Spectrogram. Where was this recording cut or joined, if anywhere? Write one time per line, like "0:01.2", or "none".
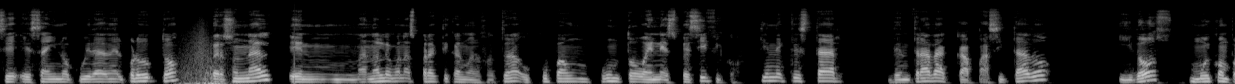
0:02.1
0:07.6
